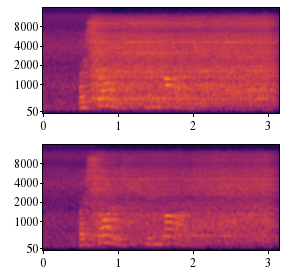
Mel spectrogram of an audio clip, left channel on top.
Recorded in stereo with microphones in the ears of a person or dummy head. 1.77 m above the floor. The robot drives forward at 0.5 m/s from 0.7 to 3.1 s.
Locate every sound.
0.5 s a woman speaking: 15° left (ahead or behind), 2 m; by 2.1 s 25° left (ahead or behind), 1.4 m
